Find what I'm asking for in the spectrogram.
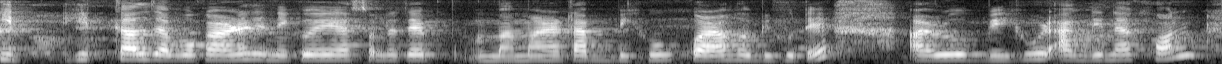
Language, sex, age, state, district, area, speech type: Assamese, female, 18-30, Assam, Jorhat, urban, spontaneous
